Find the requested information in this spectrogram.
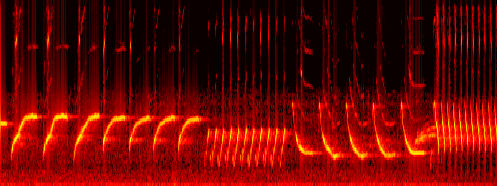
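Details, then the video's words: Canary of the local, AF or AFS type repeats looping upswept whistles, switches to a quick double-note trill, then steep down-slurred notes, and ends in a loud rapid buzzy trill. "SUARA VARIASI BURUNG KENARI GACOR JENIS LOKAL, AF, AFS"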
